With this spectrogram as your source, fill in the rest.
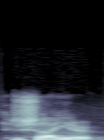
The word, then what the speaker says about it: Jair: Yes, my name is in Portuguese is called Jair. Jair. Yeah, Yeah. in Spanish, the J is not pronounced, so it'd be Jair.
